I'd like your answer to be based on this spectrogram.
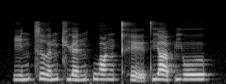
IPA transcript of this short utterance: i˧˥ n t͡s ɹ̩˥˩ ə˥ n t͡ɕ ɥ ɛ˧˥ n k w ɑ˥ ŋ kʰ ḛ˨˩ ɪ̯ t̪ j ä˥˩ p j o˥ ʊ̯

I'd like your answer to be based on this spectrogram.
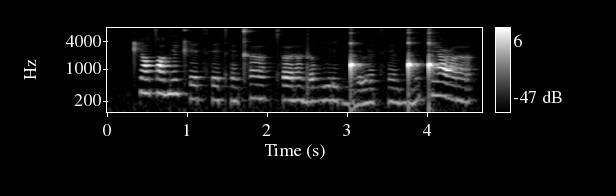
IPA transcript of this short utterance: kʰ ĩ˦ tˤ ĩ˦ d ẽ˦ kʰ e˨ t͡sʰ e˨ tʰ ẽ˨ kʰ œ̃˦ | tʰ œ˨ ɾ ə̃˦˨ d ə˨ ɦ i˨ ɾ i˨ ɡ͡ǃ e˨ l ẽ˨ t͡sʰ ẽ˨ ɡ͡ǃ ẽ˨˦ ǃ ẽ˦ ʕ œ̃˨

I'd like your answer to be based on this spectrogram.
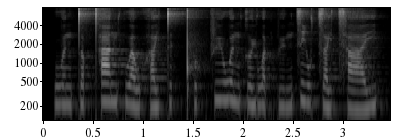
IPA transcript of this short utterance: w ɵ˨˩ n t̪ ɐ˨ p̚ t̪ʰ aː˧ n kʷ aː˨˩ w h ɐ˨˧ j t̪ ɪ˨˥ k̚ pʰ ʊ˨˥ k̚ f yː˥ w ɵ˧ n k ɵ˧ ɥ w ɐ˨ k̚ p yː˨˥ ŋ t͡s iː˧ w t͡s ɐ˨˧ j t͡sʰ aː˨˥ j

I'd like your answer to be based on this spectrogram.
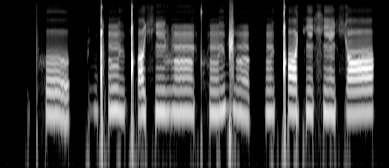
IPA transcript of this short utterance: pʰ o | ǃʼ ũ ǃʼ ɒ ç ĩ v õː kʰ ũ ɡ͡ǁ õ | ũ ǃ ɒ kʲ ẽ xʲ ẽ ç ɒː

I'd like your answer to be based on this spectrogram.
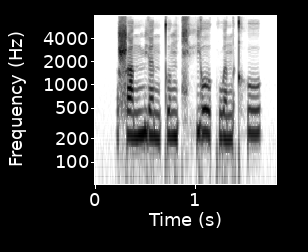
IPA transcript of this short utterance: ʂ a˨˦ n m j ɛ˨˩ n t̪ ʊ˨˦ ŋ t͡ɕʰ j o˥˨ ʊ̯ k w ə˨˦ n kʰ u˦

